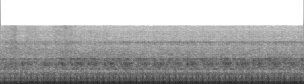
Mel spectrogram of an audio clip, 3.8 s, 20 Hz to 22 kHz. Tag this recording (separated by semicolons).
1979; Firebird; Muffler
